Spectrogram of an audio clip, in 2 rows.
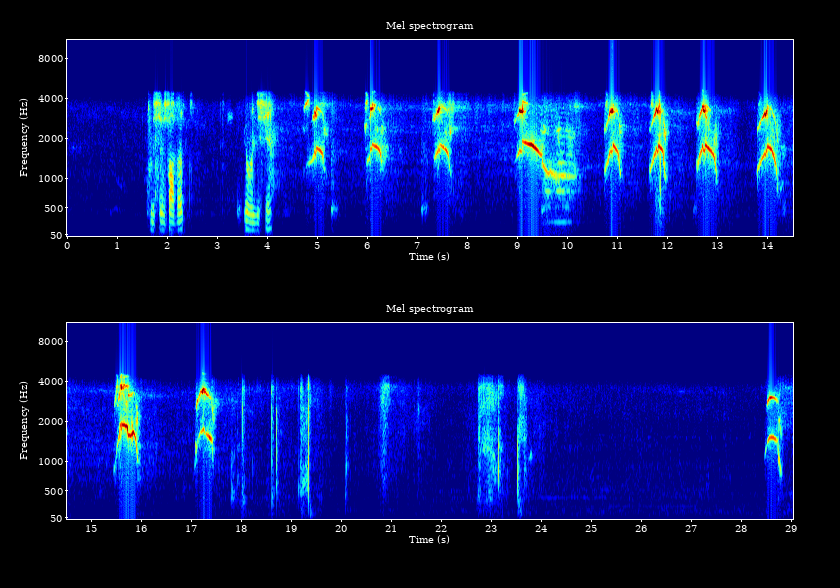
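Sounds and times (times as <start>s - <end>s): kitten meowing: 4.7s - 5.4s, 6.0s - 6.4s, 7.3s - 7.8s, 9.0s - 12.0s, 12.6s - 13.0s, 13.8s - 14.4s, 15.4s - 16.0s, 17.1s - 17.6s, 28.4s - 28.9s.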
